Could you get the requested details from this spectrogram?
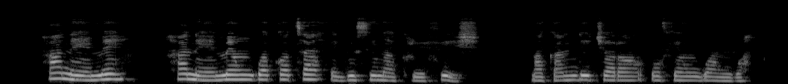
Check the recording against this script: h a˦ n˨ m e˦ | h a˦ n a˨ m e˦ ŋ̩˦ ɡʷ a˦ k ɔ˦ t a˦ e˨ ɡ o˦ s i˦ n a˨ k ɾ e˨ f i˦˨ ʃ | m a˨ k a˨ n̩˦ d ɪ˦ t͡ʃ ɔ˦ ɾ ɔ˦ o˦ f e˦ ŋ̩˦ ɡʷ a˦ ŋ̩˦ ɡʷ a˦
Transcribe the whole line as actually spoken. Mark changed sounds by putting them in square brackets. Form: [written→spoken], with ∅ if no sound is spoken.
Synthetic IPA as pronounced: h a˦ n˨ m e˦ | h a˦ n [a˨→e˨] m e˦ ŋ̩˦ ɡʷ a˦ k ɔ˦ t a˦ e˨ ɡ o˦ s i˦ n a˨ k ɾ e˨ f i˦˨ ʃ | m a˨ k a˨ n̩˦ d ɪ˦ t͡ʃ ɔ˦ ɾ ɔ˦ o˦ f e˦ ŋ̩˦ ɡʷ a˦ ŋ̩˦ ɡʷ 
